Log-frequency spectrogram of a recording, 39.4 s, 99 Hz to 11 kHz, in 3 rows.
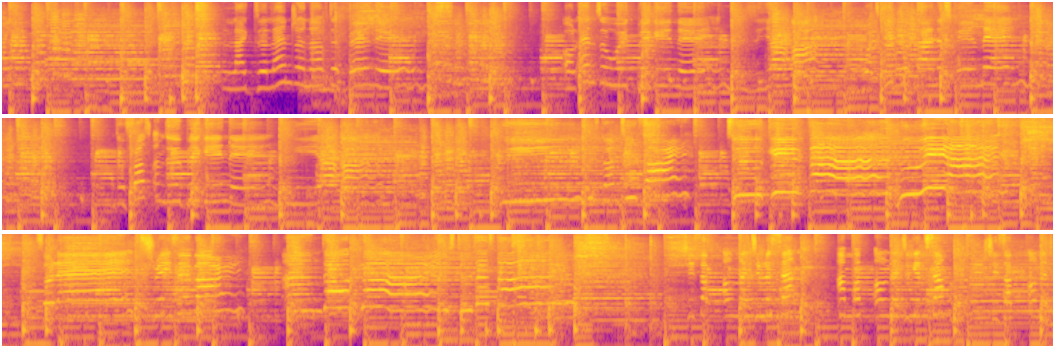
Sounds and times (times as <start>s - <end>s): Rhythm and blues: 0.0s - 39.4s.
